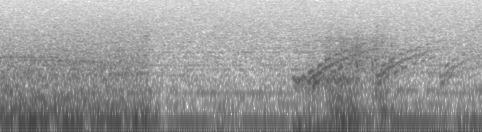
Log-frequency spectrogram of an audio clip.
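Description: A burst of impact hits lands.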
